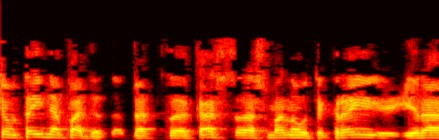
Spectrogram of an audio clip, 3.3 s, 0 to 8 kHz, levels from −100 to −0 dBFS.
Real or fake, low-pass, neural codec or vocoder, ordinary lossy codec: real; 7.2 kHz; none; MP3, 24 kbps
